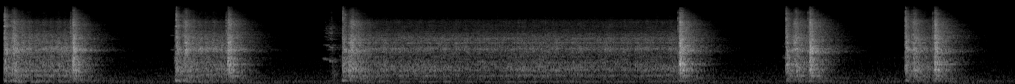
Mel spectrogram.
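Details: Sound-effect recording of a physiotherapy lift harness servo motor moving up and down, in far and short jolts: whirring motor runs of varying length, each ending in a clunk.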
